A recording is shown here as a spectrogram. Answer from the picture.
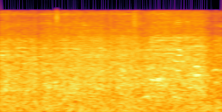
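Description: Busy city street noise: a steady rumble of traffic with people talking nearby.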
